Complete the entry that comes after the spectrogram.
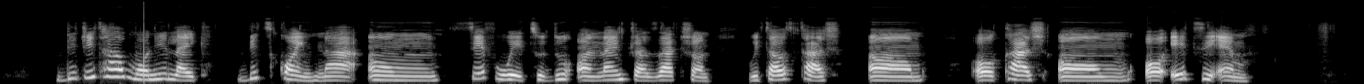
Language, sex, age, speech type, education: Nigerian Pidgin, female, 30-45, spontaneous, tertiary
